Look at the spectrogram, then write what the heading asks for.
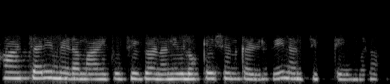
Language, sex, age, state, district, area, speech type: Kannada, female, 30-45, Karnataka, Hassan, urban, conversation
